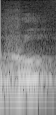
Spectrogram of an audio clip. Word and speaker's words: ಋ: 10 ವರ್ಣಗಳನ್ನ ಕಳಿತಾನೆ ಇದು ಋ ಋ ಇದನ್ನ ಏನಂತ ಪ್ರೊನೌನ್ಸಿಯೇಷನ್ ಮಾಡಬೇಕಪ್ಪ ಅಂತಂದ್ರೆ ಉಲ್ಟಾ ಉ ಅಂತ ಓದಬಾರದು ಇದನ್ನ ಏನಂತ ಪ್ರೊನೌನ್ಸೇಷನ್ ಮಾಡಬೇಕಪ್ಪ ಅಂತಂದ್ರೆ ಋ ಅಂತ ಹೇಳಿ ಉಚ್ಚಾರಣೆ ಮಾಡಬೇಕು ಅದೇ ರೀತಿಯಾಗಿ ಇದನ್ನ ಏನಂತ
